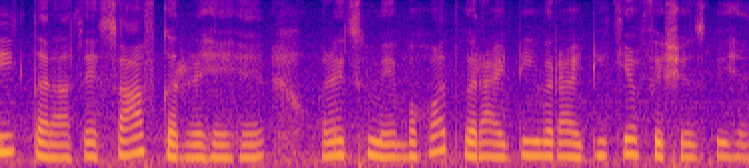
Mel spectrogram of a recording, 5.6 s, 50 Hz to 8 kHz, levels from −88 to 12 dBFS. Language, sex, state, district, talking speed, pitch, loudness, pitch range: Hindi, female, Chhattisgarh, Korba, 170 wpm, 195 Hz, -16 LUFS, 185-210 Hz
